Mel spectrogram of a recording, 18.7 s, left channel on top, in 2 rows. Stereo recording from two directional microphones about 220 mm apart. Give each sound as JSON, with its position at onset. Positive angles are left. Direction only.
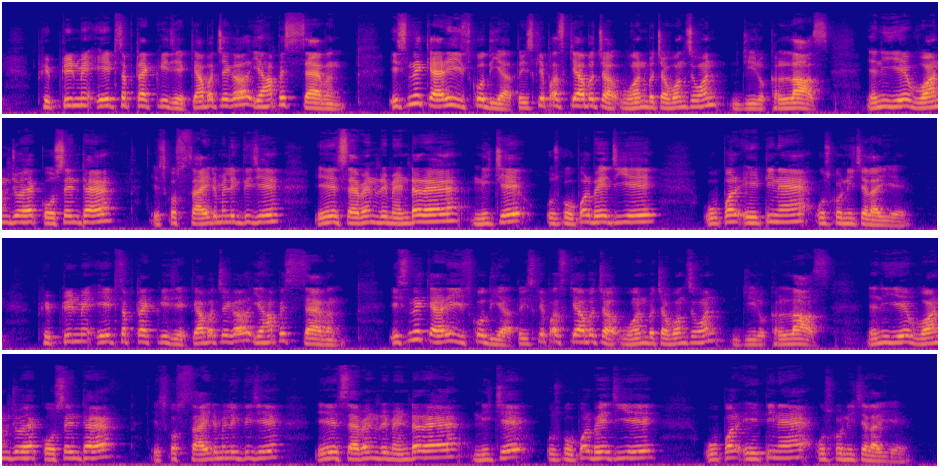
{"t": 0.4, "sound": "speech", "side_deg": 40}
